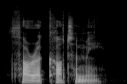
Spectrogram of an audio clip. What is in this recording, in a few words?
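"thoracotomy", British English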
